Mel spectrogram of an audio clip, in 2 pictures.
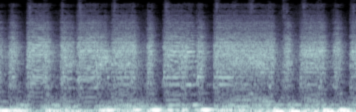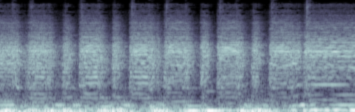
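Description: Yamaha electric guitar played continuously with a solid titanium pick: a busy stream of quickly picked notes.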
